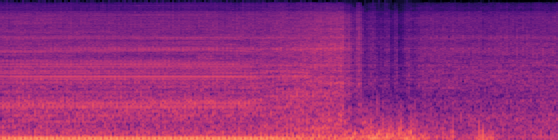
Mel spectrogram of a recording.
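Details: Ton-and-a-half AC unit, relatively new, restarted after icing-up problem traced to the filter, washable filter fitted: even compressor and fan hum, smooth drone, no rattles or squeals; running normally with charge and subcooling in range.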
